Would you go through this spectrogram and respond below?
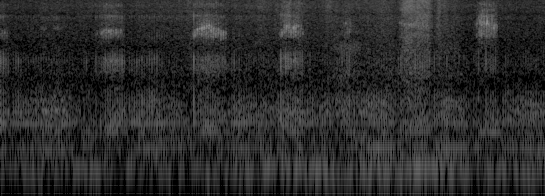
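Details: Loud snoring from a sleeping cat: a buzzing low hum underneath, topped by breathy puffs recurring about every second, one brief tick near two seconds.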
